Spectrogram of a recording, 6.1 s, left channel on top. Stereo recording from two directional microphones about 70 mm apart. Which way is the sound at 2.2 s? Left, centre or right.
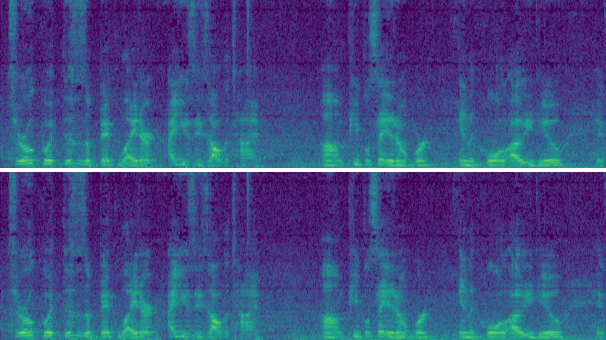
Right.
